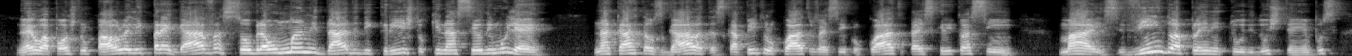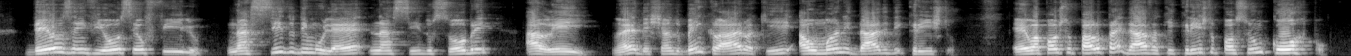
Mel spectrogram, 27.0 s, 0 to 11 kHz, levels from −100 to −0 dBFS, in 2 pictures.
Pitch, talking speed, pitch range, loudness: 180 Hz, 135 wpm, 160-210 Hz, -15 LUFS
